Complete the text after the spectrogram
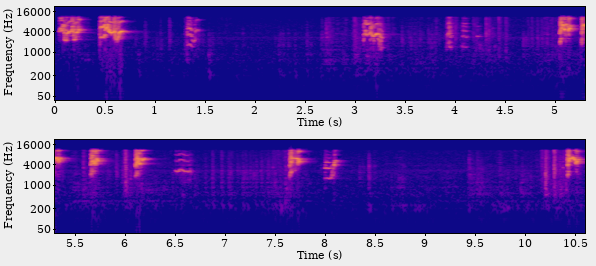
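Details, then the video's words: A pet Rosy-faced lovebird gives harsh, shrill, high chirps in short irregular bursts, sometimes doubled, with quiet gaps between and no other sounds. "Lovebird Chirping Sounds"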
